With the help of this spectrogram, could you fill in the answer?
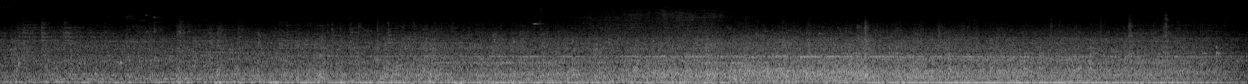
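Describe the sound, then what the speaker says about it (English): A train hauled by a Class 260 diesel locomotive running along the Rhine, a steady loud rumble with engine drone and rolling clatter of wheels on track that stays close and constant throughout, no talk. "Eventually, they return with a more conventional train propelled by a Class 260 diesel."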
